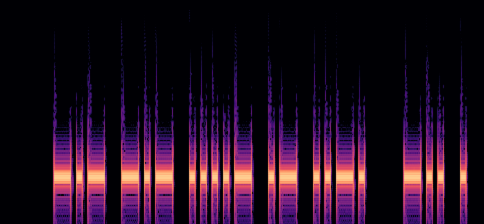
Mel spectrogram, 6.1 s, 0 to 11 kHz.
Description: Morse code, heard as a keyed tone, about 17 wpm, 700 Hz. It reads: KK4AF DE
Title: USA Callsign DE Callsign - 5 Characters - 17wpm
